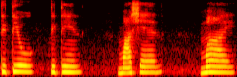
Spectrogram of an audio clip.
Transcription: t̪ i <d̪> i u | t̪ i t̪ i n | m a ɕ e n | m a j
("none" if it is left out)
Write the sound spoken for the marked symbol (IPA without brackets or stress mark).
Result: t̪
